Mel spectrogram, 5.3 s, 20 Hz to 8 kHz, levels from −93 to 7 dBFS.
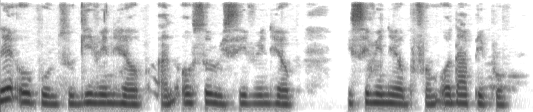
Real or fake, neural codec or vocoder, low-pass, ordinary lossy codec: real; none; 7.2 kHz; none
